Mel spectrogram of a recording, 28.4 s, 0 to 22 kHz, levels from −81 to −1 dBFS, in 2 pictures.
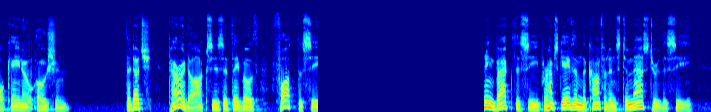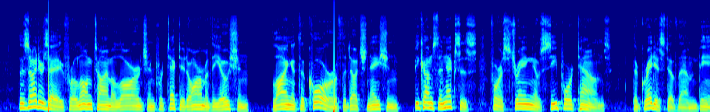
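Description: Right after "they both fought the", at 6.36 s, the sound drops out to silence and doesn't return until 9.68 s, picking up again at "back the sea perhaps". That's an audio dropout to silence: about 3.3 s of silence, with no room tone at all. The likely cause is the input going away, say a lost connection or a mute, while recording carried on, so whatever happened in that stretch is simply gone.

Then there are two bursts of invalid numbers at full scale, where a calculation blew up and the samples got pinned to the maximum value. At 15.19 s, just before "for a long time", a single hard bang lasts about 11 ms, which fits a 512-sample block. At 20.89 to 20.91 s, between "ocean lying at the" and "of the", a second one runs about 21 ms, consistent with a 1024-sample block.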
